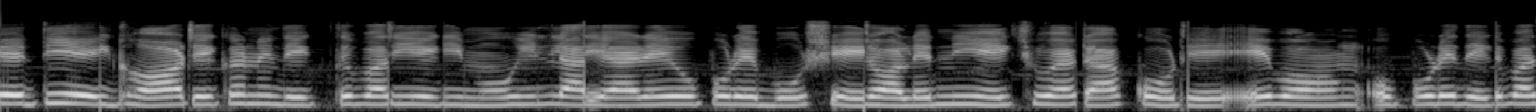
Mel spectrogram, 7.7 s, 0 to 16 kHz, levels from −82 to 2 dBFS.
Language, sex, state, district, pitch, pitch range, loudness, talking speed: Bengali, female, West Bengal, Dakshin Dinajpur, 260 Hz, 245-270 Hz, -19 LUFS, 165 wpm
